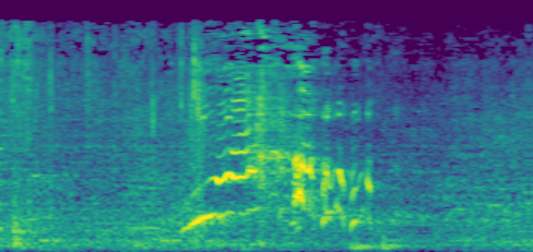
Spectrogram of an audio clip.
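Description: A woman's high-pitched laugh, rising and breaking up, from about a second and a half in, over background music.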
